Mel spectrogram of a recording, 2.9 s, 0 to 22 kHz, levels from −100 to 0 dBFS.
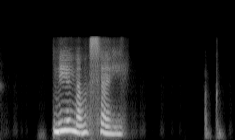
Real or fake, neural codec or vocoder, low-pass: fake; codec, 16 kHz, 0.5 kbps, FreqCodec, smaller model; 7.2 kHz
